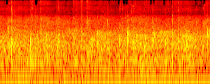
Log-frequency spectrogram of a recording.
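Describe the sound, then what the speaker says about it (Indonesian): Brief burst of congregation applause for mothers during a church sermon gathering in Mimika, steady dense clapping at moderate loudness with no voices over it. "Dan tepuk tangan untuk ibu."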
